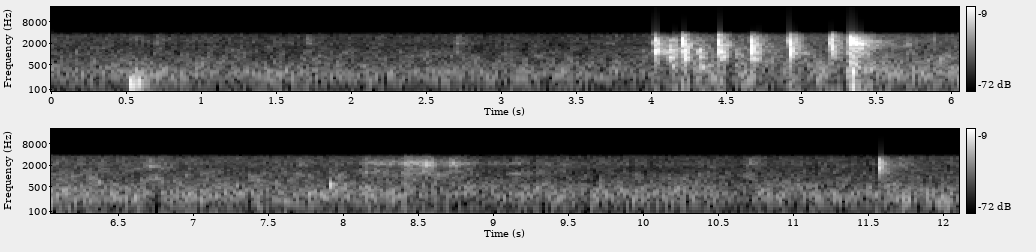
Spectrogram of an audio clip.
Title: Кашель попугая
